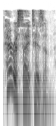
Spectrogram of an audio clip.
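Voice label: "parasitism", British English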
